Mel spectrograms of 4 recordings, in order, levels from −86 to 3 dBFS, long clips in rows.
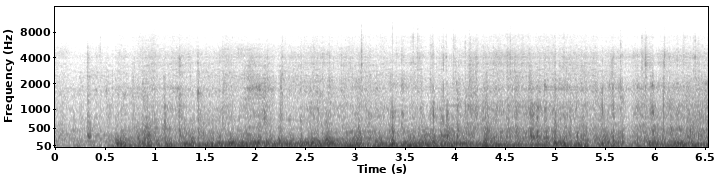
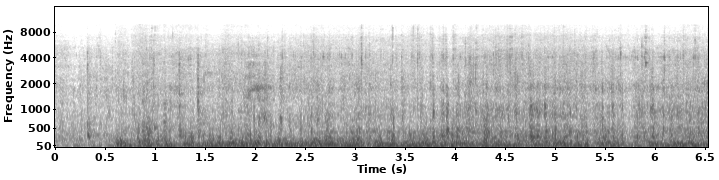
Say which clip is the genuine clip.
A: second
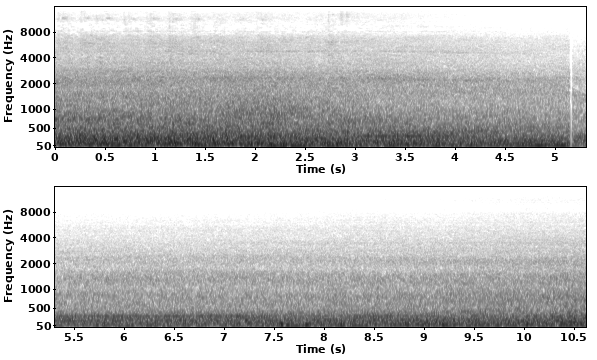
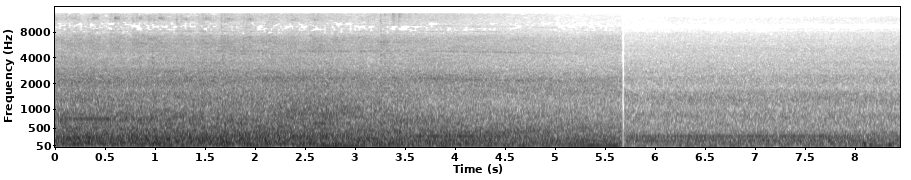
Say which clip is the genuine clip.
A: second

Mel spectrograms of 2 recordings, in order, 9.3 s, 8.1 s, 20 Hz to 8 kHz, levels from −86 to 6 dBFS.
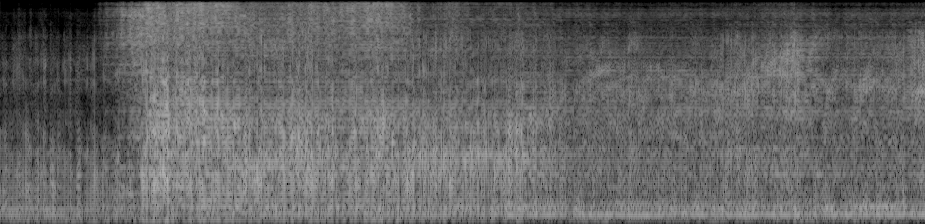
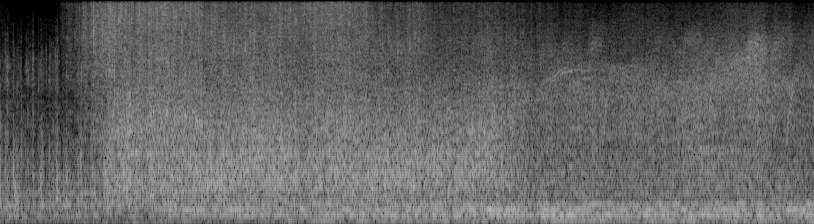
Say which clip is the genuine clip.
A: second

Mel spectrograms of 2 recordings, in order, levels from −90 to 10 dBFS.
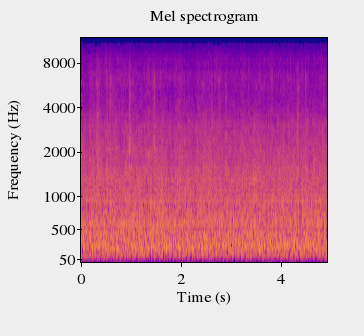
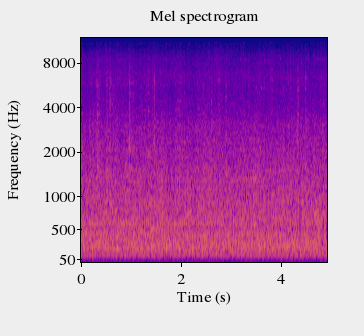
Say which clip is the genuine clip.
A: second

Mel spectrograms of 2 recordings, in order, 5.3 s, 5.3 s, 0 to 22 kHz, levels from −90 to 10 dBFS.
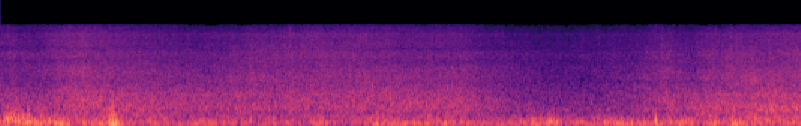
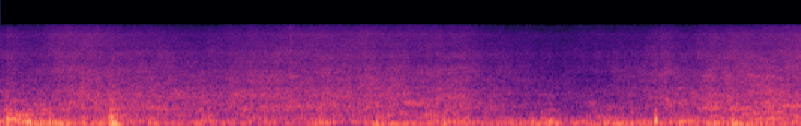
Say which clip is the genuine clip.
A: first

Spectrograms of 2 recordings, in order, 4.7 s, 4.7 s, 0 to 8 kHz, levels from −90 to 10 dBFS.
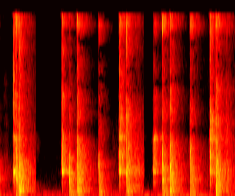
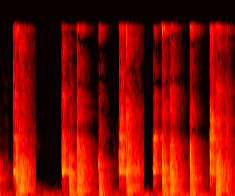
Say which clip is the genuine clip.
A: second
